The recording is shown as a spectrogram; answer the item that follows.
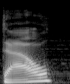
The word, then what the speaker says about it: Tao: But then I realized that T-A-O is pronounced Dow, and her name is straight up Dow Jones, like the stock exchange.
